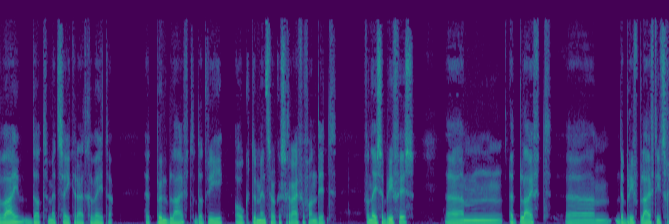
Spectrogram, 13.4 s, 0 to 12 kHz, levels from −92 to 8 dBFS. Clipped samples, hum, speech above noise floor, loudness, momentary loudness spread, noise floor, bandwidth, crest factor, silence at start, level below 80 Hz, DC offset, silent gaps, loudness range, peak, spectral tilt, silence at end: under 0.1%; none; 47 dB; -31 LUFS; 11 LU; -77 dBFS; 11.5 kHz; 16 dB; 0 s; -64 dBFS; under 0.1%; none; 2 LU; -14 dBFS; -6.5 dB/octave; 0 s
